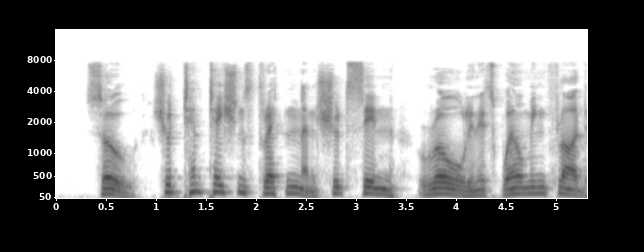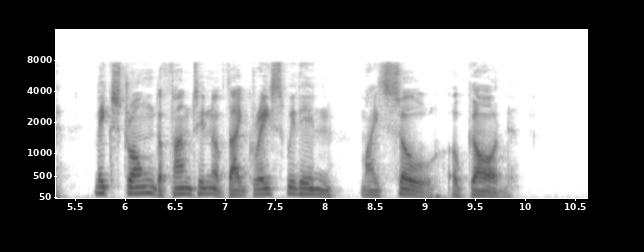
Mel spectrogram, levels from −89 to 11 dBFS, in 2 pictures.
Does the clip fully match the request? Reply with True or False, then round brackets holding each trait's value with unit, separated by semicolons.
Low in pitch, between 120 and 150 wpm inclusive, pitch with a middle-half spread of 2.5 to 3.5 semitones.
False (120 Hz; 135 wpm; 4.3 semitones)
